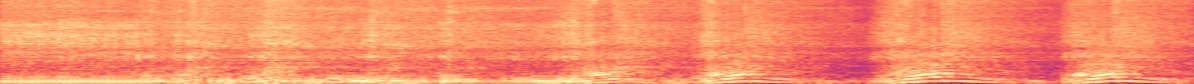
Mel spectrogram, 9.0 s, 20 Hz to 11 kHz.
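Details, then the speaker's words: 2022 Benelli 302S, auction purchase, being revved: a deep, low exhaust note that rises cleanly with each throttle blip and falls back smoothly, with no knocks, misfires or smoke. Normal revving. "It's got like a low sound to it. Yeah, looking good."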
